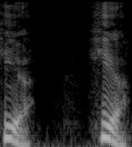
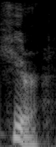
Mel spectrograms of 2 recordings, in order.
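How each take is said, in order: First: "here" as "hi-uh"; British "here", ending in weak schwa. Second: "here" with R sounded; American "here", r-coloured ending. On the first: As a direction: say "here" British-style, a diphthong with no R. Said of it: "영국 표준 영어에서는". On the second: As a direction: say "here" American-style, single vowel plus R. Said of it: "일반 미국 영어에서는". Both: Shown as a demonstration.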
